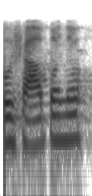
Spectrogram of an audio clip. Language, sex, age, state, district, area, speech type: Sindhi, male, 18-30, Maharashtra, Thane, urban, conversation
